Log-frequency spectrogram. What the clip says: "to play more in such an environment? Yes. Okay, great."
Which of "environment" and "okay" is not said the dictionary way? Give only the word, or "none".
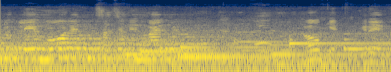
environment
